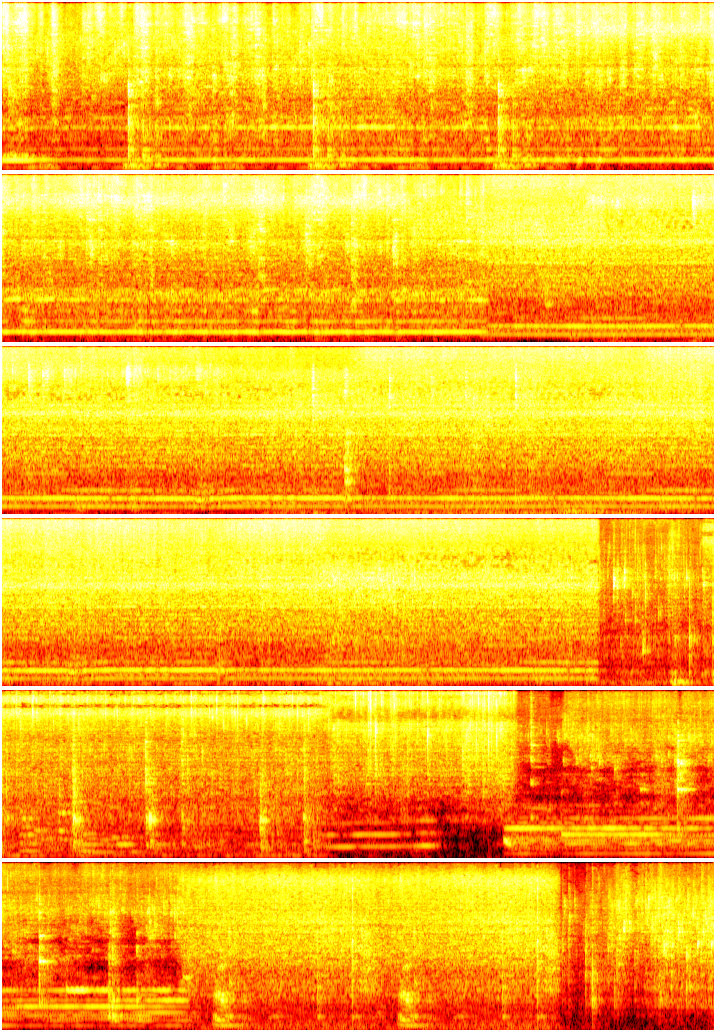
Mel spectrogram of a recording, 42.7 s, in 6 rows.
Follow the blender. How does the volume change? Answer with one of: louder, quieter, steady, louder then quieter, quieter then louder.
steady.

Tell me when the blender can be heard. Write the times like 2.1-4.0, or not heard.
0.0-27.4.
